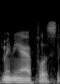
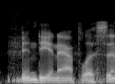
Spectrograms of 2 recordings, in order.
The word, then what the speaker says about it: Minneapolis: I learned how to pronounce Minneapolis now. I'm not going to put the Mindianapolis in it like I used to with a few extra syllables.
